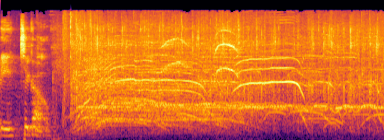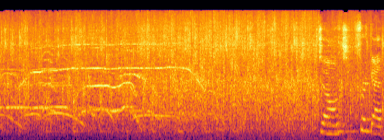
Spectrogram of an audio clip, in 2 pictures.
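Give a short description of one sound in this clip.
A woman sings in long, wavering notes through a loudspeaker.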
